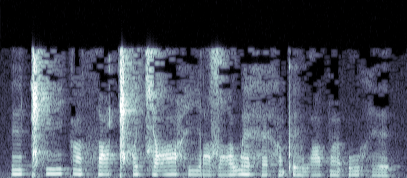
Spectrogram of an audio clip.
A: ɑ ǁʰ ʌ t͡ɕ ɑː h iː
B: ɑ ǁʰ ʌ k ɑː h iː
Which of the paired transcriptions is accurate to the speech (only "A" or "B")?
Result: A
